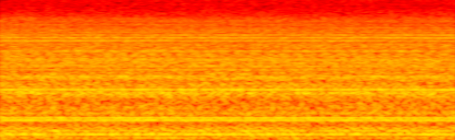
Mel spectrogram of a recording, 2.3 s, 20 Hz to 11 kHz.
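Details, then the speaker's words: 1999 Lexus ES300 V6 after head removal and engine rebuild with pistons out, idling in park just under 1,000 rpm, slightly high and may need to relearn: smooth, steady, no knocks, ticks or rattles. "The idle is a little high, but uh yeah, so far so good. Listen to that, man. She idles nice. No more noise, nothing."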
